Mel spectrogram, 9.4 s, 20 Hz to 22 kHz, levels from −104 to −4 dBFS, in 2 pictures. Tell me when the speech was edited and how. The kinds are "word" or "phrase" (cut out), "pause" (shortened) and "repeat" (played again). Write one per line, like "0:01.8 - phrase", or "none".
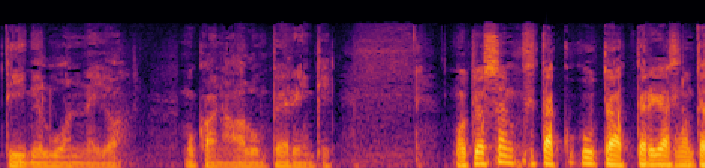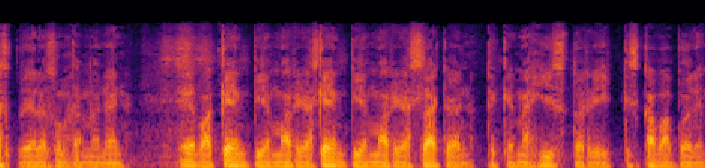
0:01.2 - word
0:03.1 - word
0:03.5 - word
0:04.5 - phrase
0:04.8 - word
0:05.2 - word
0:06.8 - repeat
